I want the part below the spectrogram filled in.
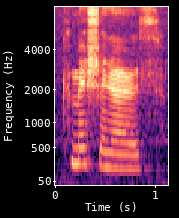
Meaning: plural of commissioner
- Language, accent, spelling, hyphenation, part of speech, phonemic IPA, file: English, US, commissioners, com‧mis‧sion‧ers, noun, /kəˈmɪʃənɚz/, En-us-commissioners.ogg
